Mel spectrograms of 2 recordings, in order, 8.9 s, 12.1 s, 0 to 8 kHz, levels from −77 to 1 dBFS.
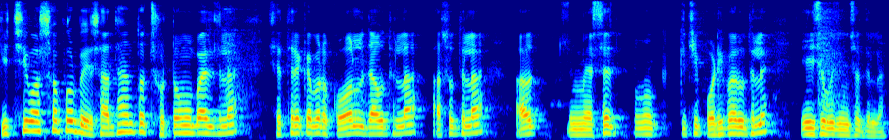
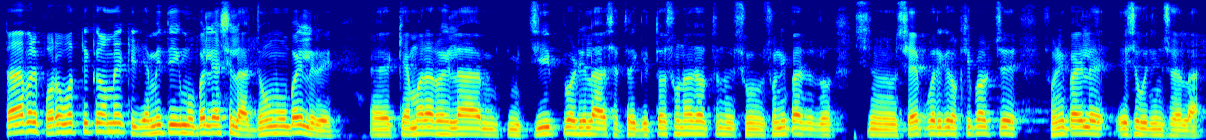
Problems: none marked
